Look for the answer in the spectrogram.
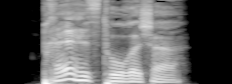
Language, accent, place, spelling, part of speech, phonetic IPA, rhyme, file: German, Germany, Berlin, prähistorischer, adjective, [ˌpʁɛhɪsˈtoːʁɪʃɐ], -oːʁɪʃɐ, De-prähistorischer.ogg
- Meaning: inflection of prähistorisch: 1. strong/mixed nominative masculine singular 2. strong genitive/dative feminine singular 3. strong genitive plural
